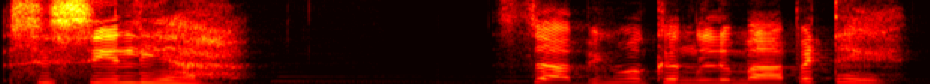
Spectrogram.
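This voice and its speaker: Female narrator as jilted young lover in romance melodrama; high, angry, tearful, accusing, music underneath. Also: fairly even intonation, normal speed. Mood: hurt, rejecting. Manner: shouting accusations in a tearful, wounded way. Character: young jilted woman, furious and heartbroken. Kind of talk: melodramatic romance story acting.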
